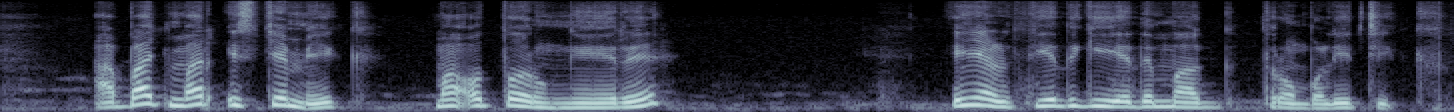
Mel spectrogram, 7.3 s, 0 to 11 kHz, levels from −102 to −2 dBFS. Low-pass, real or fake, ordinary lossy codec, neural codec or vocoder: none; fake; none; vocoder, 22.05 kHz, 80 mel bands, WaveNeXt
